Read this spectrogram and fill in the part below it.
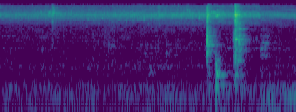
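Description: Chana dal frying in a pan, a soft steady sizzle with two sharp scraping clinks of a utensil against the pan near the end.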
